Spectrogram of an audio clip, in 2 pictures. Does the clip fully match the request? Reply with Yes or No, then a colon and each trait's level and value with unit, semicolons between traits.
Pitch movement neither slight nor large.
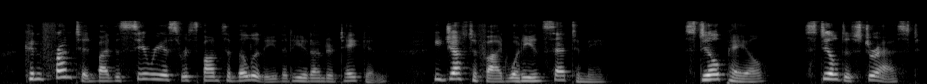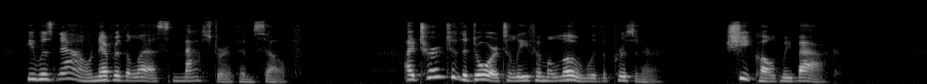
No: wide, 6.8 semitones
